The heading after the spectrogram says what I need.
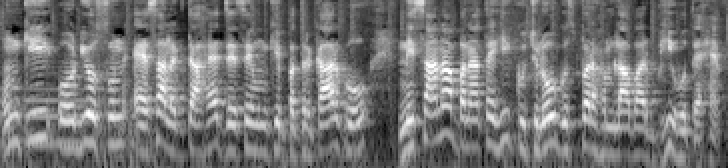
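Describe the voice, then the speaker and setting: A man reading a scripted news voice-over in a steady, formal newsreader manner. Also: a little high, measured pace, hardly any pauses, faint music behind. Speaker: news narrator.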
